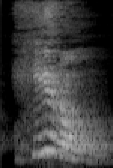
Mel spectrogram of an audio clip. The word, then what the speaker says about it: hero: От оце слово читається дещо складно. Hero. Чуєте? Буква Х тут нагадує більше г. Ось у таких випадках саме звук ги й може з'являтися в англійській, коли ми використовуємо літеру H.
